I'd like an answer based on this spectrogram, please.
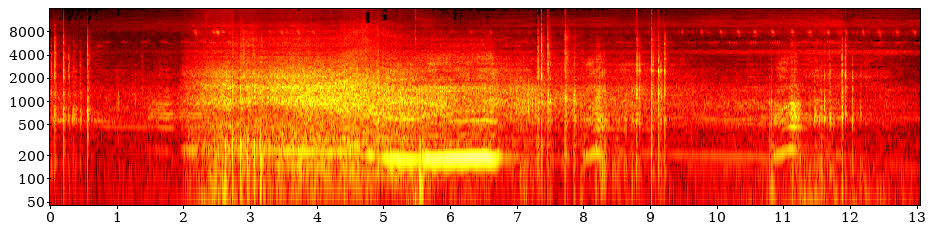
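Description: Mercedes-AMG GT53's turbocharged 3.0-litre inline-six through a Fi valvetronic catback exhaust with its valves open, accelerating hard away. The loudest pull cuts off about seven seconds in and is followed by a string of sharp pops and crackles on the overrun. It then runs on lower, with a brief rev and more crackles near the end as it fades.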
